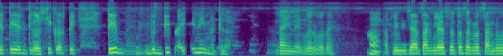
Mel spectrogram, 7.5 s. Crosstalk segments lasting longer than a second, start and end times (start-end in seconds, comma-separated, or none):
none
